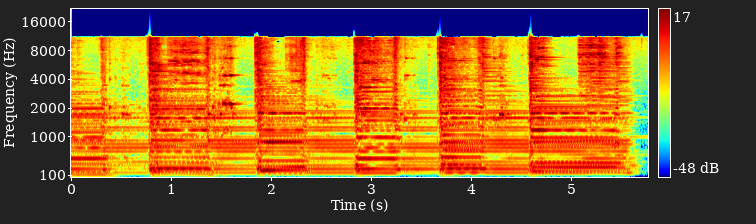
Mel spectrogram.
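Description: Distorted electric guitar power chords strummed in a steady rhythm, about six sustained hits, loud and thick with a muddy low-end ring from an unmuted sixth string.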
